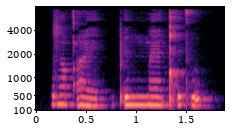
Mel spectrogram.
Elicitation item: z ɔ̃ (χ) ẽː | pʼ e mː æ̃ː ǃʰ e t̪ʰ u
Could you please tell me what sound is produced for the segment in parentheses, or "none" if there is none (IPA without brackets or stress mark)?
qʼ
